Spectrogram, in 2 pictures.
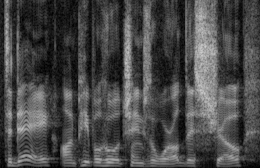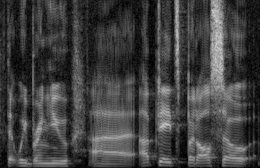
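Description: An American man hosts in a bright, forward voice. He presents and interviews conversationally, with an informal, enthusiastic manner and a middle-range pitch. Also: moderate pace. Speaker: show host.

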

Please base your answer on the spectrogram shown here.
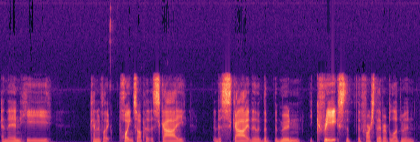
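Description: A man's voice: mid-range voice, level tone, unhurried, a bit bright, highs cut off. A man hosting a casual gaming podcast, talking in an enthusiastic, geeky way. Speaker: podcast host. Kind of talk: casual game discussion podcast.

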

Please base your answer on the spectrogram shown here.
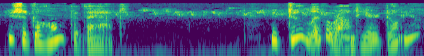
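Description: An actress playing a flustered suburban woman in an audio drama, scolding but soft-hearted, in a natural style. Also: medium pitch, very animated, a little slow, gravelly, highs cut off, slight background noise. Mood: gentle, concerned.

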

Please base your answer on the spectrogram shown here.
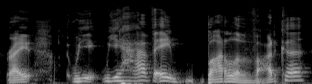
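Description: A man's voice: medium pitch, sing-song, a little slow, very noisy. A man hosting a podcast in casual chat about movies, often stammering and repeating words as he gets into a sentence. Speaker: podcast host.

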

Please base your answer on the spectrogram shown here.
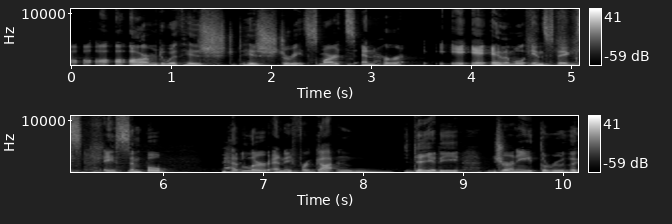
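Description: A man's voice: medium pitch, fairly bright tone. A man with a pronounced stutter, chatting casually as a podcast co-host and reading synopses aloud. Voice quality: pronounced stutter with repeated sounds and syllables.

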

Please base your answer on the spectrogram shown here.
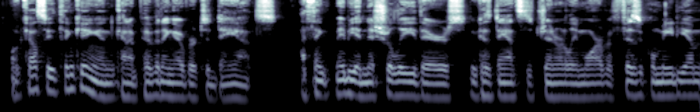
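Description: Podcast host, very low voice, measured and inviting. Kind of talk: podcast interview.

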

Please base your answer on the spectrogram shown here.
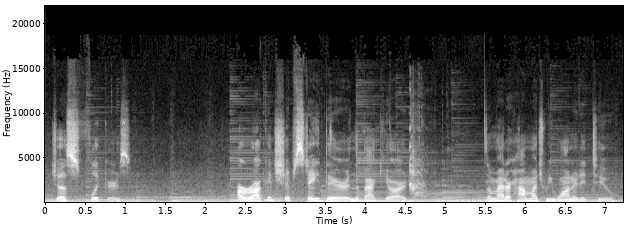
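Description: Woman as a low-voiced wistful teenage girl, guitar behind. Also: lightly acted. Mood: wistful, nostalgic. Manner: reflective, hesitant, self-correcting teenage musing. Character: wistful, awkward seventeen-year-old American girl keeping an audio diary. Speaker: actor in a fiction podcast. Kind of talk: intimate first-person cassette diary narration. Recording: music under the voice. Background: guitar music.

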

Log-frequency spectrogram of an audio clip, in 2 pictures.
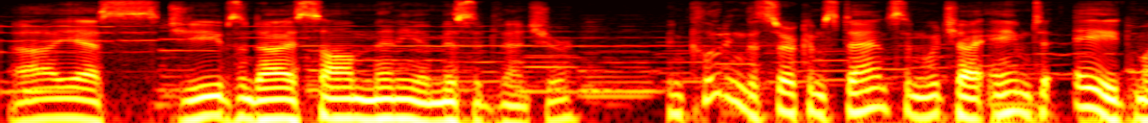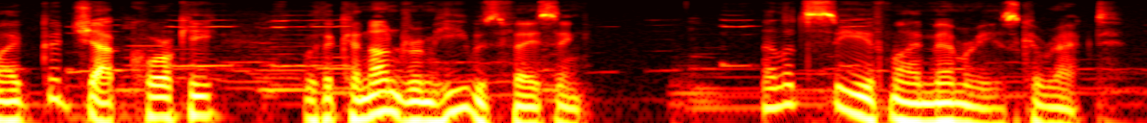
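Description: Foppish, genial young gentleman narrator played by a man, mid-pitched, effusive and genteel, clear music behind, radio drama. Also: animated, moderate pace, lightly acted. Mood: cheerful, fond.

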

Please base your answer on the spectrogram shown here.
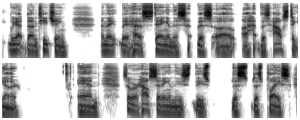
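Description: A middle-aged American man with a fairly low voice, recorded dry without room sound. He talks as a guest in conversation, earnestly telling stories and leaning on repeated words to make a point. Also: no echo. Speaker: interview guest, author and ministry teacher. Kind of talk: conversational interview with anecdotes.

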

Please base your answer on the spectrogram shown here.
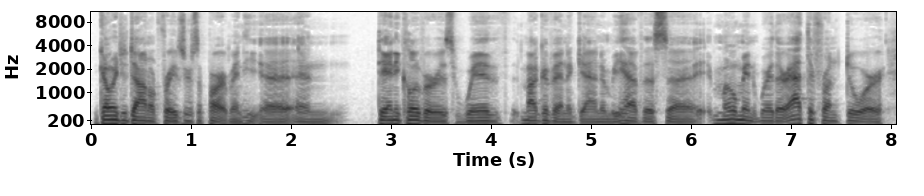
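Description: A man hosting a podcast, recapping a story in a casual, halting, explanatory way. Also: sits low, no room sound, studio quality. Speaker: podcast host.

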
